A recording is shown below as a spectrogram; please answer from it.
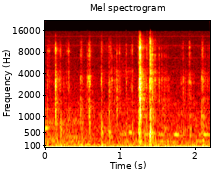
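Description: Computer keyboard typing: a run of irregularly spaced keystrokes as a word is typed.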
